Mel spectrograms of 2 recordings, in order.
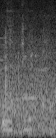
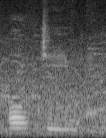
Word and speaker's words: Ogun: to the meaning of Ogun. Mm. O-G-U-N. Mm. That's different meaning and different pronunciation, but the same spelling. The first one is Ogun.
